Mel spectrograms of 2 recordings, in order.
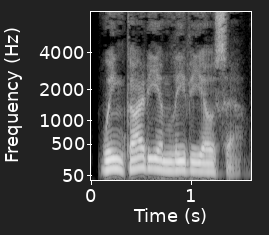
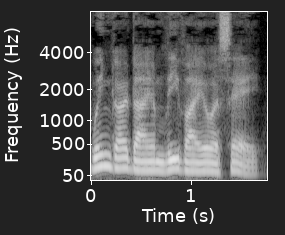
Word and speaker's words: Wingardium Leviosa: Wingardium Leviosa, he shouted, waving his arms like a windmill. You're saying it wrong, Harry heard Hermione snap. It's wingard. I am Levi Osa. Make the gar nice and long.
